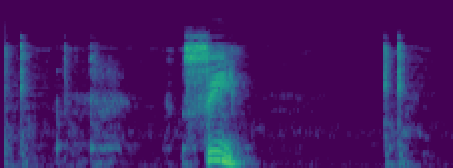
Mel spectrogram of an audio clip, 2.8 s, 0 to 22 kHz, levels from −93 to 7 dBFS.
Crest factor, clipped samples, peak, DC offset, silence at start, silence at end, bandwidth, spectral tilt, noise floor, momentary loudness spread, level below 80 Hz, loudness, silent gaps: 20 dB; under 0.1%; -12 dBFS; under 0.1%; 0.15 s; 0.3 s; 10.5 kHz; -2.5 dB/octave; -83 dBFS; 20 LU; -68 dBFS; -26 LUFS; none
